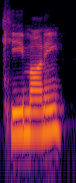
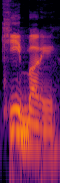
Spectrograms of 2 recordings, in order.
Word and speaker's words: Kimani: I believe it's pronounced Kimani. It's was, pronounced. Key money.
